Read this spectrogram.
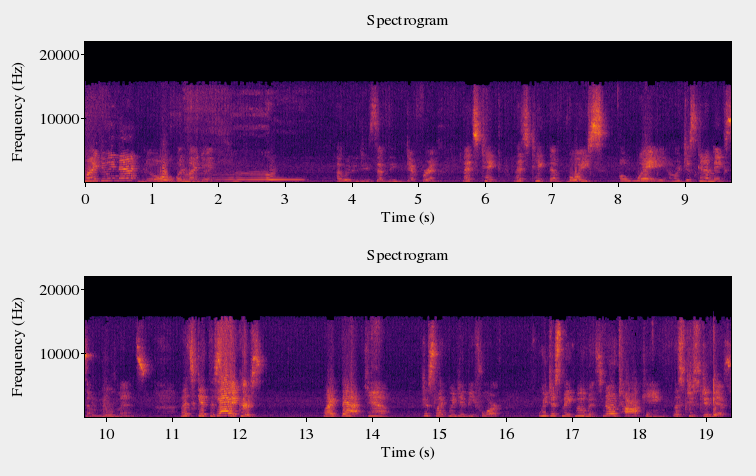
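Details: Adult woman speaking; normal speech.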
